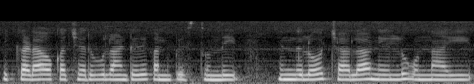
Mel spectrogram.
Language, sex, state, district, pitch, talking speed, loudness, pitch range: Telugu, female, Telangana, Adilabad, 225 Hz, 115 wpm, -14 LUFS, 220-230 Hz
